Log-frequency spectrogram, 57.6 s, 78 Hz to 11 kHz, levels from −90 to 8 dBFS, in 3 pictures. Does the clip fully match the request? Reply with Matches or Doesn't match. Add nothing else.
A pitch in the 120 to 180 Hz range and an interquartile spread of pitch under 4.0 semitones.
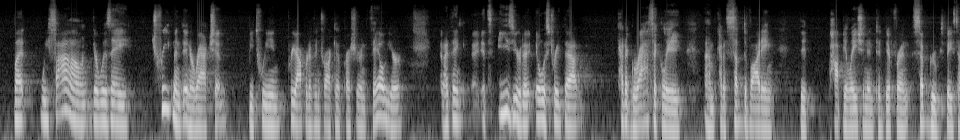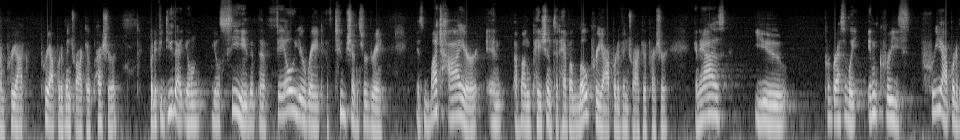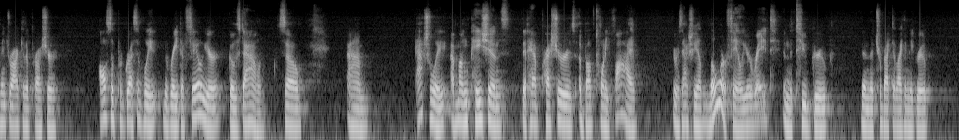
Matches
